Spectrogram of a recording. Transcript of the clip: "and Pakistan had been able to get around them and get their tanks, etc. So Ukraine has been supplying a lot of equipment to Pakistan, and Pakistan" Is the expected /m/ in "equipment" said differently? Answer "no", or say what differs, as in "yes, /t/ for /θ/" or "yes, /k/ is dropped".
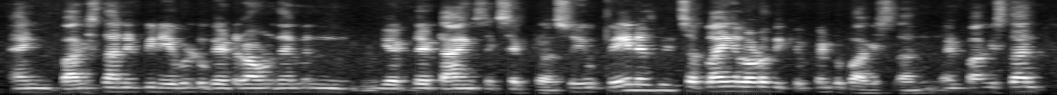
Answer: no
